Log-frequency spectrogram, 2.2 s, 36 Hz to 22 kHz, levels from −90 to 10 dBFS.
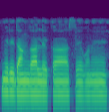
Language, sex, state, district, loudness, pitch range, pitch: Bengali, male, Tripura, Dhalai, -19 LUFS, 105-110 Hz, 105 Hz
